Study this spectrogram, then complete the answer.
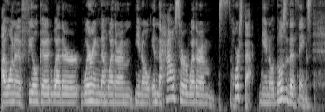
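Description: A woman with a normal speaking voice talks at a fairly quick pace and fairly low pitch, with hardly any pauses, ordinary pitch variation and big swings in loudness. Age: 40s. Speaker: podcast host and cattle rancher. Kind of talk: casual monologue.

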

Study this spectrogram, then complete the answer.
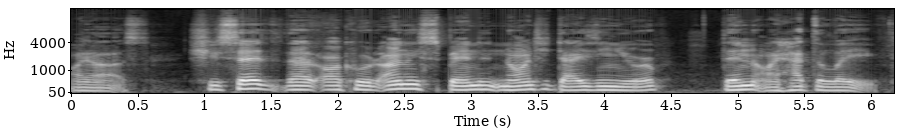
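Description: A man with a strong Australian accent talks at a fairly slow pace, his medium pitch showing ordinary variation. The tone is dark and mellow, and the recording is very clean with a silent background. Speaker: podcast host and memoir author. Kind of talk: reading aloud from own memoir, with casual chat intro. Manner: casual, with fillers and hesitations.

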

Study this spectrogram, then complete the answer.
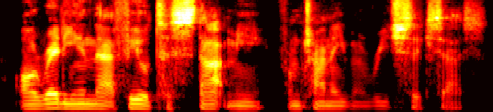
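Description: This man speaks with a New York accent, an animated tone and a bright, sharp tone, with ordinary pitch variation. The recording is very clean, with a silent background, and the sound is dry and close with no echo. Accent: New York-like American. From Florida, US. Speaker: podcast host. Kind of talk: casual solo podcast monologue. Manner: animated, slangy; laughs often.

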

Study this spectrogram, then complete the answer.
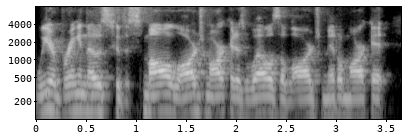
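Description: This man has an ordinary speaking voice at medium pitch. His intonation is fairly even. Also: very clean recording, silent background. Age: 30s. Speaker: insurance broker. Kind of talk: casual interview.

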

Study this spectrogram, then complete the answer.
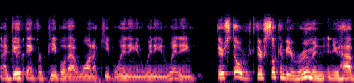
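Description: The speaker has an ordinary speaking voice and a fairly quick pace with lively intonation. The background is quiet. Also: man. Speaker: podcast host, financial advisor. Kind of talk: casual chat, financial talk.

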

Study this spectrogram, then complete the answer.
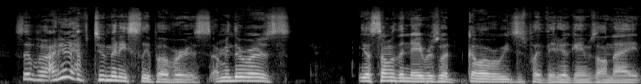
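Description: Talking at a very fast pace with an American accent, a man uses medium pitch and very wide pitch swings. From North Carolina. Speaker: improv comedian and actor. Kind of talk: casual chat.

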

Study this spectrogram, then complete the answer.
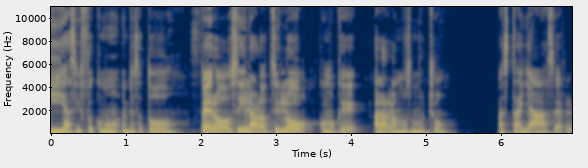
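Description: A woman at a medium pitch and fairly slow pace, with monotone, flat intonation. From Sonora, Mexico. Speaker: podcast co-host. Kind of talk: casual chat.

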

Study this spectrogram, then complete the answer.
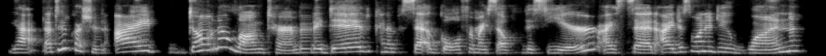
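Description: A woman with a normal speaking voice, fairly high pitch, lively intonation and a fairly slow pace. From California. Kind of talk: casual chat.

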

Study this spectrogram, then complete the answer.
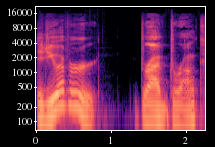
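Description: Vocal fry stands out on a very clean recording with a silent background. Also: man. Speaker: podcast host. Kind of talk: casual chat.

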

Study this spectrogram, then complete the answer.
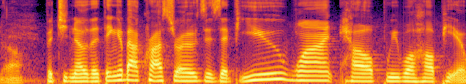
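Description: A woman talks at a moderate speed, her pitch varying in an ordinary way, in a very clean recording against a silent background. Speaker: podcast host. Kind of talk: interview. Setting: studio.

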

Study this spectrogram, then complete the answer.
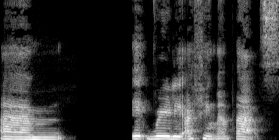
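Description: A woman with a British accent speaks at a medium pitch in fairly even intonation, on a very clean recording with a silent background. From Britain. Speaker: company founder and former doctor. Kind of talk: interview.

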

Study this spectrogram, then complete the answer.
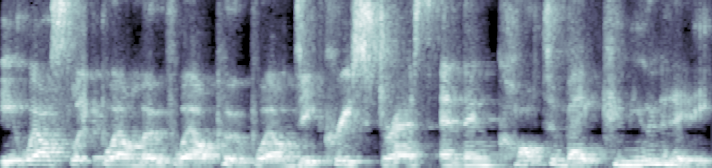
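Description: In a normal speaking voice, a woman talks at a fairly slow pace with a fairly low pitch, fairly even intonation and very even loudness. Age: 50s. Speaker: nurse practitioner. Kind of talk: interview.

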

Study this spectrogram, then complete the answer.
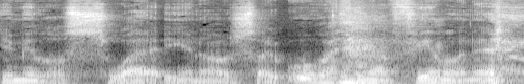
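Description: A man speaks over noticeable background noise. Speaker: podcast guest. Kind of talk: casual chat.

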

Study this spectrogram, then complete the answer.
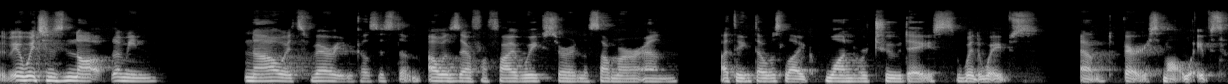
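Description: Fairly slow and with fairly even intonation, a woman speaks in a Swedish accent at a very deep, low pitch. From Sweden. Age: 40s. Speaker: amateur surfer. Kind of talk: interview. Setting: remote call.

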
